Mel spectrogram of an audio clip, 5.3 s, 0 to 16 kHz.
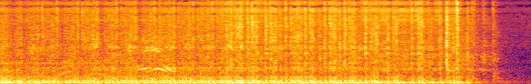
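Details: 1954 Buick Roadmaster, 322 nailhead V8, first run after 10+ years sitting: deep, uneven rumble for about four seconds, then shut off; rough running, and it makes unexplained noises after shutdown.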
